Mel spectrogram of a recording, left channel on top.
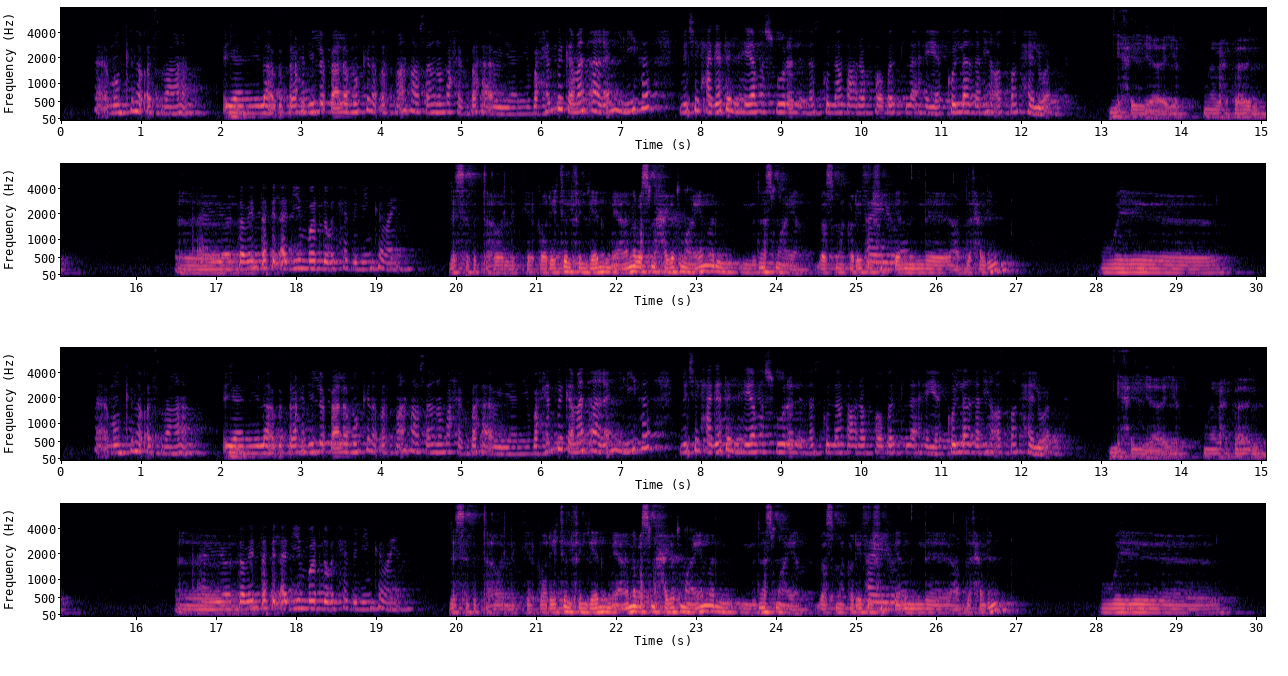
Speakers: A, in the centre; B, on the left.
A: آه، ممكن ابقى اسمعها يعني
B: مم.
A: لا بصراحة دي اللي فعلا ممكن ابقى اسمعها عشان انا بحبها قوي يعني بحب كمان اغاني ليها مش الحاجات اللي هي مشهورة اللي الناس كلها تعرفها وبس لا هي كل اغانيها اصلا حلوة
B: دي حقيقة ايوه انا بحبها جدا أه
A: ايوه طب انت في القديم برضو بتحب مين كمان
B: لسه كنت هقول لك قارئة الفنجان يعني انا بسمع حاجات معينة ل- لناس معينة بسمع قارئة
A: ايوه
B: الفنجان لعبد الحليم واللي
A: مم.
